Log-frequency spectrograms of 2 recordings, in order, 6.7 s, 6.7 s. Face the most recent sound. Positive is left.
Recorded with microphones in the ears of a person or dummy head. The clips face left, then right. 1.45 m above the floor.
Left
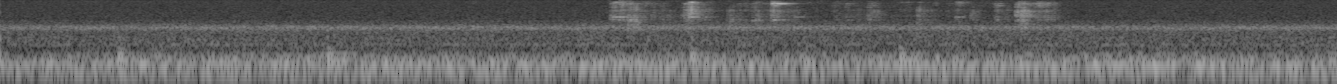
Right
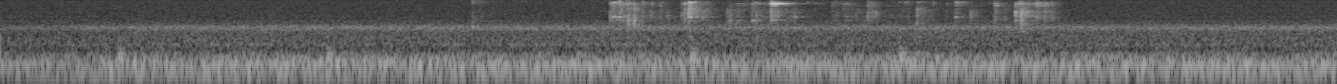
turn(degrees=-40)  # may be behind; listen again after turning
